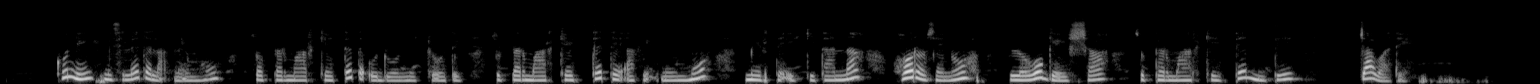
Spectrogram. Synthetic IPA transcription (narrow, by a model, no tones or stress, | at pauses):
kʊnɪmɪsɪlɛt̪ɛlɐ̰ʔnemːɔ | sʊpːɛɾmaːɾkeːt̪ːɛt̪ɛʔʊd̪uːnːɪt͡ʃːoːt̪ɪ | sʊpːɛɾmaːɾket̪ːɛt̪ɛʔɐfɪʔnɛmːɔ | mɪɾt̪ɛʔɪkːɪt̪ɐnːɐhɔɾɔsɛno | lɔwɔɡe̞ːʃːɐ | sʊpːɛɾmaːɾkeːt̪ːɛnːɪt̪ɪ | d͡ʒɐwɐt̪ɛ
